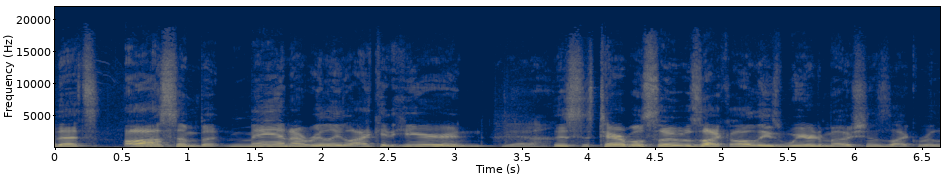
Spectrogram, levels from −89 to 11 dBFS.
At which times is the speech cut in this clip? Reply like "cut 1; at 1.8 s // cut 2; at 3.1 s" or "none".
none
